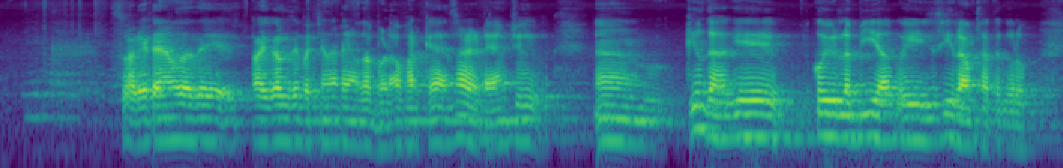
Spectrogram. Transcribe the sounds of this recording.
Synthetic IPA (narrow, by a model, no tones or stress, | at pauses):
saːɽeːʈaːmd̪aːd̪eːaiɡəlːd̪eːbətːʃẽːd̪aːʈaːmd̪aːbəɽaːpʰəɾkɛːsaːɽeːʈaːmt͡ʃ | kːõnd̪aːɡeːkoːiːləbiːaːkoːiːʊsĩːɾaːmsət̪kəɾoː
